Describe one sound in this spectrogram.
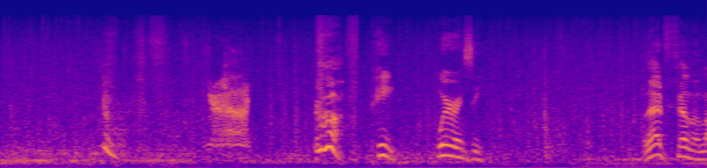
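A man speaks in a strained, breathless voice nearby.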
